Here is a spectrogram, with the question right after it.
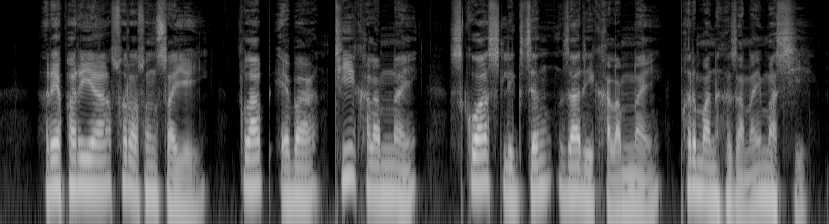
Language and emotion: Bodo, neutral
